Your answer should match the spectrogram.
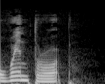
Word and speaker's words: Winthrop: Is that how you pronounce it? Winthrop? – Oh, Winthrop. – Winthrop. – Yeah. – Oh, that's like Trading Places, Winthrop.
